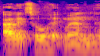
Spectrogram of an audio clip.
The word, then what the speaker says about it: Alex Hall Hickman: My name is Alex Hall Hickman, and it is spelt AlexHallHickman.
